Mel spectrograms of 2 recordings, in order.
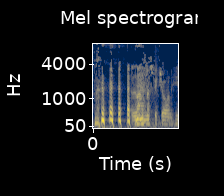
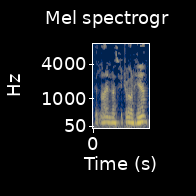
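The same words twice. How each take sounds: First: It is said in a serious, dramatic tone. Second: It is said in a light, jokey, polite tone.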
